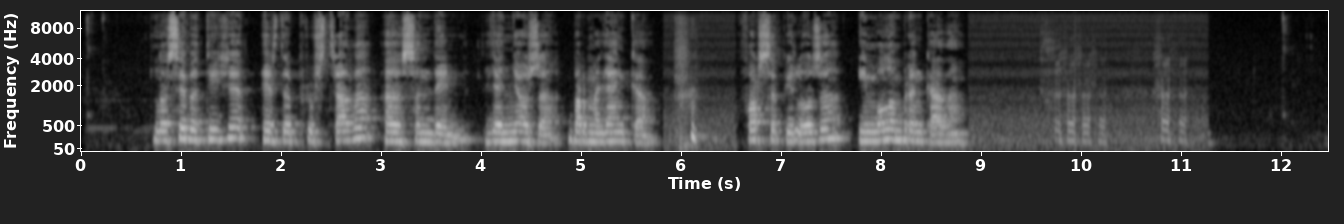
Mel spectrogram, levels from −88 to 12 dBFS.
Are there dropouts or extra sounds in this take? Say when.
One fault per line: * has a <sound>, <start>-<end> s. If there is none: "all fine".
* has a laugh, 5.9-6.4 s
* has a laugh, 9.6-11.1 s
